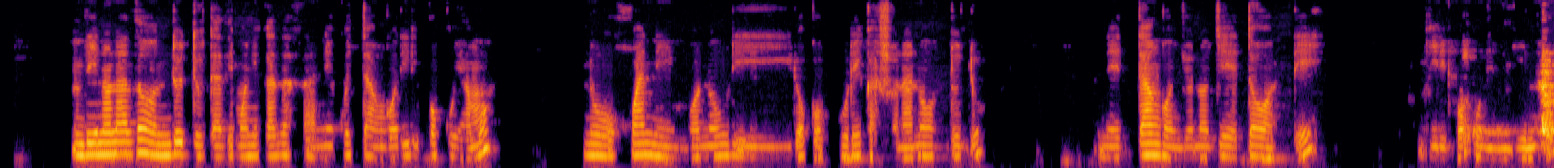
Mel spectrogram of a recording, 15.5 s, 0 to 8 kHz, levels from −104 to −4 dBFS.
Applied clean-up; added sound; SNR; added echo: none; none; none; none.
